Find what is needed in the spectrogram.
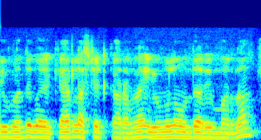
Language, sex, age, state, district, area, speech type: Tamil, male, 18-30, Tamil Nadu, Ariyalur, rural, spontaneous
